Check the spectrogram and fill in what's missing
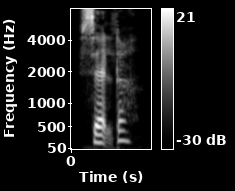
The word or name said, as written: PSALTERENS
